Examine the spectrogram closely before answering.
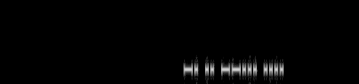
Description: Morse code, heard as a keyed tone, about 43 wpm, 700 Hz. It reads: NI7H
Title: USA Call Signs - 4 Characters - 45wpm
